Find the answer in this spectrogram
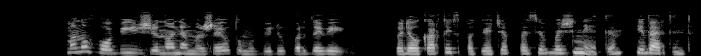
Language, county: Lithuanian, Alytus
